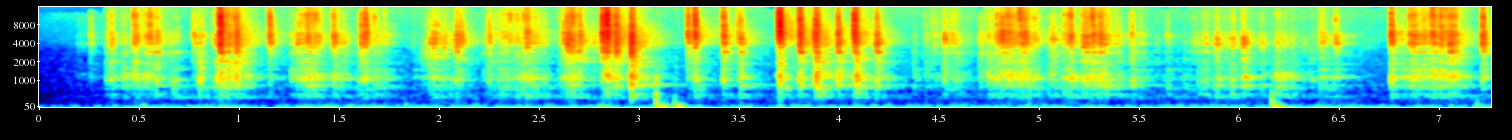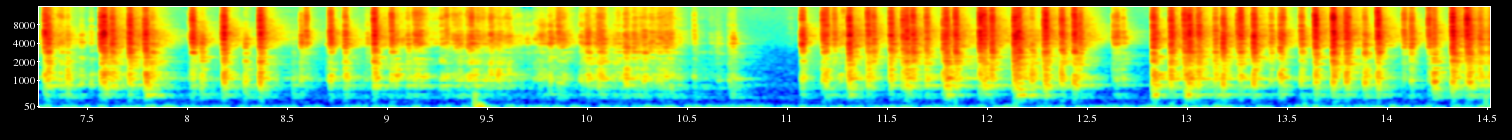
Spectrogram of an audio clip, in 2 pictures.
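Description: Long orange acrylic nails tap and scratch the perforated side of a hollow four-sided stainless steel box grater with a black top, standing upright on a table. Rapid, bright metallic scraping and crisp clicks come in dense bursts, with short pauses between passes. A few low thuds sound underneath.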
